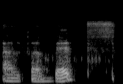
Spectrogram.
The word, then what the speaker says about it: alphabet: I said alphabet and not alphabets. Although we write alphabets but we pronounce it as alphabet. The T is silent.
